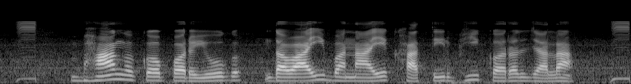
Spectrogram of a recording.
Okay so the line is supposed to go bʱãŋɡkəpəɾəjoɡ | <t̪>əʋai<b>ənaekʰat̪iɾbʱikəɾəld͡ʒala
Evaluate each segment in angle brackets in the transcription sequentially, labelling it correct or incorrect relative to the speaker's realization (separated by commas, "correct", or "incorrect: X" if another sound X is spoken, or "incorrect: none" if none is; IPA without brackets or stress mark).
incorrect: d̪, correct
